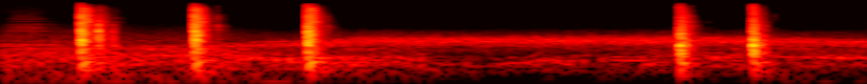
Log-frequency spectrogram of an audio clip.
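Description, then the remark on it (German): Sharp, loud hammer blows striking nails into a wooden window shutter being repaired on a balcony during a storm, about six irregular strikes with a pause in the middle, over a low steady rumble and no talking. “Ich will doch nur Ihren Fensterladen reparieren.”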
